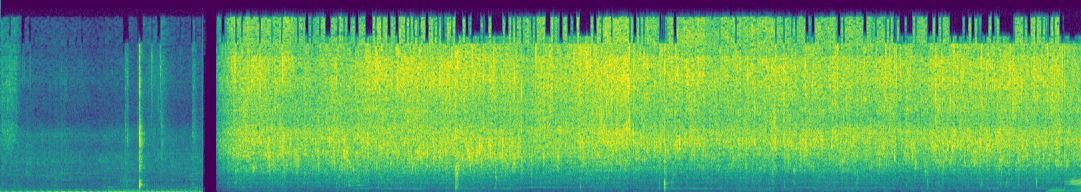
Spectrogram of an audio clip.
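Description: Boal fish frying in hot mustard oil hisses with a loud, steady sizzle, with a few faint clicks over it. The sound starts after a brief cut.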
